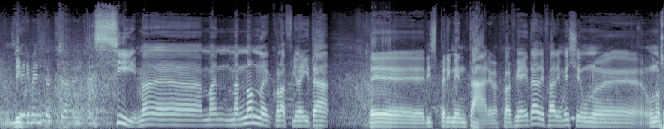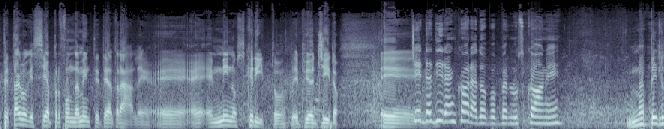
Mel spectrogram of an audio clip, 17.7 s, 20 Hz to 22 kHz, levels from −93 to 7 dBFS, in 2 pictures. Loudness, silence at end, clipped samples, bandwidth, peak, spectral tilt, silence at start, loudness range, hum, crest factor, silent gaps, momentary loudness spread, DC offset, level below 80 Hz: -12 LUFS; 0 s; 0.3%; 20 kHz; 0 dBFS; -4 dB/octave; 0 s; 2 LU; none; 12 dB; none; 8 LU; under 0.1%; -38 dBFS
